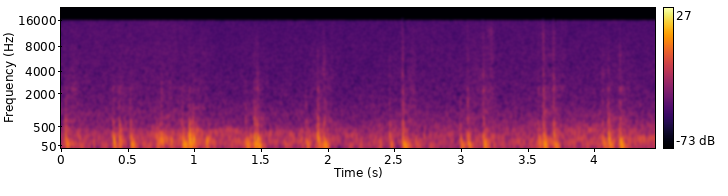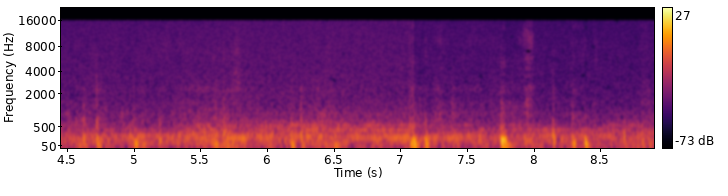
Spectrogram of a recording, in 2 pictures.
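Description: Fingertips with short-to-medium nails tap the flat front face of a medium-sized iridescent holographic vinyl cosmetic pouch with black polka dots and a zip, using a flicking hand motion; the pouch looks padded or soft and likely not empty. About ten soft, dull, low thumping taps die away almost instantly over a steady low hum.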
